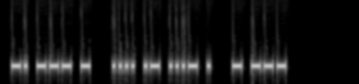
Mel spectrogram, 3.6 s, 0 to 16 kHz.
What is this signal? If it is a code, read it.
Morse code, heard as a keyed tone, about 38 wpm, 700 Hz. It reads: NOT HAVE TO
